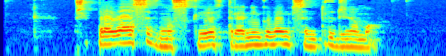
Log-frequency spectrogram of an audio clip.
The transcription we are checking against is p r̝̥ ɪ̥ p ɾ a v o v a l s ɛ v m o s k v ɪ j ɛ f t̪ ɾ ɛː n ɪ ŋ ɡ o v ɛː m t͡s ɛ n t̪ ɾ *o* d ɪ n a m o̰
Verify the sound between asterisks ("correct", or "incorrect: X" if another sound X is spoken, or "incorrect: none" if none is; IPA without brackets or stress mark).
incorrect: u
